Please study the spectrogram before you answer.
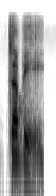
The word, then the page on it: tubby: Indian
